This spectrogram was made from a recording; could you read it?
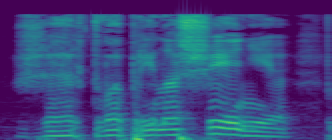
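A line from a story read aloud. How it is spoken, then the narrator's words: Through clenched teeth. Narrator (Russian): процедил я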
